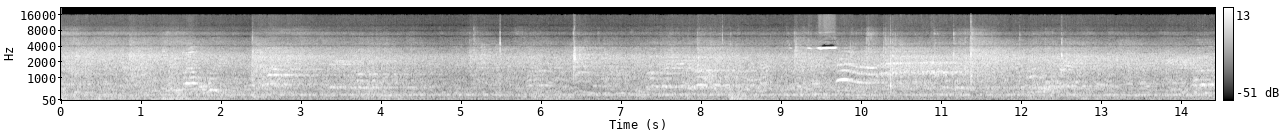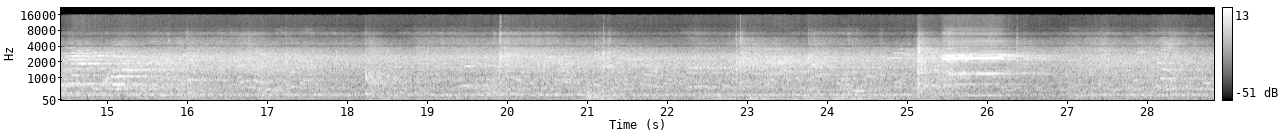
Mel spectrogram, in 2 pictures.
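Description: Spectators chatter nearby in a large echoing rink.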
